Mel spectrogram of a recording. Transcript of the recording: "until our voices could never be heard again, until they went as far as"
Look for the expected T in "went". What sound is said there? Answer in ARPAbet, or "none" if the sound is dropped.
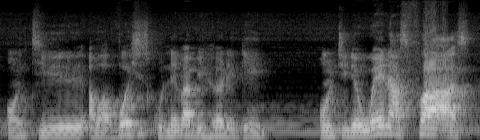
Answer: none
